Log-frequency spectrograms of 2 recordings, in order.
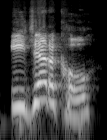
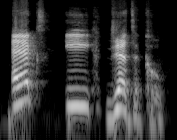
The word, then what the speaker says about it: exegetical: And Byron says, egetical. Is that how you say that word? Oh, here you go. Produce it like a motherfucker. Exegetical. He pronounced it for me.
